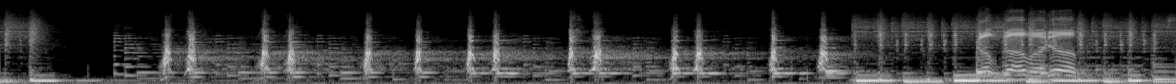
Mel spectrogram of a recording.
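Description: A dog barks over and over in a steady rhythm, more than a dozen sharp, clear barks set against sustained musical tones, with the music swelling louder near the end.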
